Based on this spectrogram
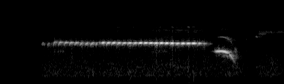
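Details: Sirtu call used as a master recording and lure for catching birds in rice fields: a long, steady, pulsing high whistle held about one and a half seconds, then a short downward-slurred note.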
